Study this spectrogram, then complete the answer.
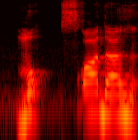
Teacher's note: حمزہ پر جھٹکا دیں گے، منہ سادہ نہیں کریں گے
